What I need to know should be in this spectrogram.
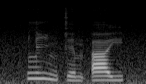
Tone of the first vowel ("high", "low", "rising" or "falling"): falling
